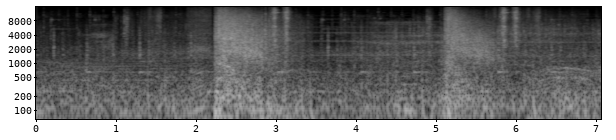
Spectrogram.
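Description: Shotgun blasts from Resident Evil 4's Krauser assignment boom over a dense, continuous din of game noise, with two sharp, heavy shots standing out at separate moments.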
